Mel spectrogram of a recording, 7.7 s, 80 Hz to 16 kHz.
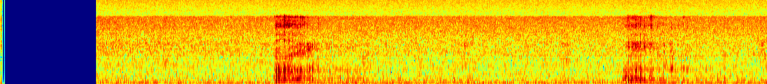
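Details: Cat giving two short, harsh coughs a few seconds apart over steady background noise, recorded 30/3/2022.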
